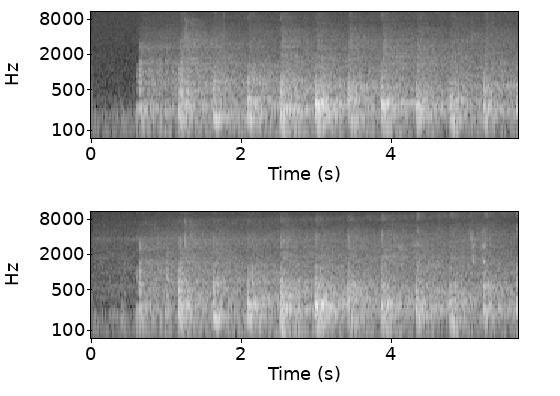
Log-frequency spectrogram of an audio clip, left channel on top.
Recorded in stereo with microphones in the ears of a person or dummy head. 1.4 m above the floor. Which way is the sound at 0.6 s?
30° right (ahead or behind).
